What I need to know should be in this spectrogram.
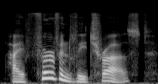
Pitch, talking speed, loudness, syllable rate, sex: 160 Hz, 115 wpm, -18 LUFS, 3.9 syllables/s, male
